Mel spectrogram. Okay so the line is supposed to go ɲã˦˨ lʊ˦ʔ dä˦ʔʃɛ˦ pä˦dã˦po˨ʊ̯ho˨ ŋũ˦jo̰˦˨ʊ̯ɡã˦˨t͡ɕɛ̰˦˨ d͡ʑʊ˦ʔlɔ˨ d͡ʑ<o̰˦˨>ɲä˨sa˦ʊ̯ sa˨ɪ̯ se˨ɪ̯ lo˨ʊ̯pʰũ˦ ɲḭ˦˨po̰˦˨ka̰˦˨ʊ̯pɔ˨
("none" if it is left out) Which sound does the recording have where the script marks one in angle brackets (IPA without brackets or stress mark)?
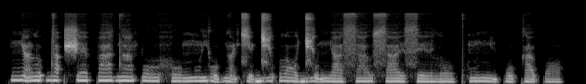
o̰˦˨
